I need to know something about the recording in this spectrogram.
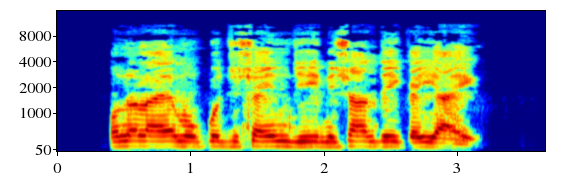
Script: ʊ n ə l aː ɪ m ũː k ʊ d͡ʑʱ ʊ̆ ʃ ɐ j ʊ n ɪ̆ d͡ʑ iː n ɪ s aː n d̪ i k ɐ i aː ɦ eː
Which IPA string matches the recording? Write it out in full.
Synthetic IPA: ʊ n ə l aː ɪ m ũː k ʊ d͡ʑʱ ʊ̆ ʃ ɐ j ʊ n ɪ̆ d͡ʑ iː n ɪ ʃ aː n d̪ i k ɐ i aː ɦ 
